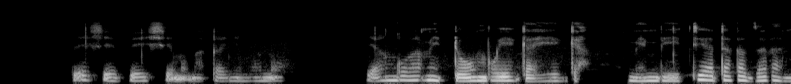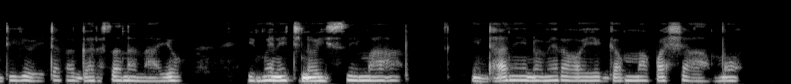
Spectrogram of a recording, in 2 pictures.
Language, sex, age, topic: Ndau, female, 36-49, health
